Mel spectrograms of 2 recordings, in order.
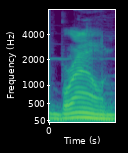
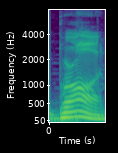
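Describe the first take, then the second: First: The vowel sounds like the word 'brown'. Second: The vowel sounds like the word 'brawn'. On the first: This is how broadcasters say the name. The speaker calls it wrong. "they say Brown" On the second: This is how the name is spelled. The speaker calls it right. "it's clearly Braun"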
